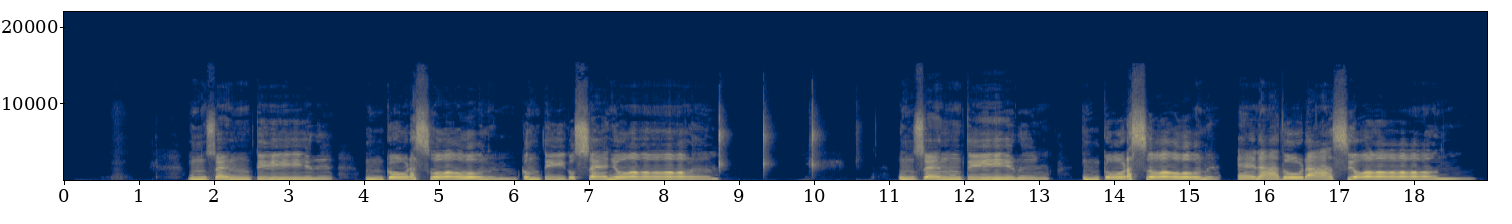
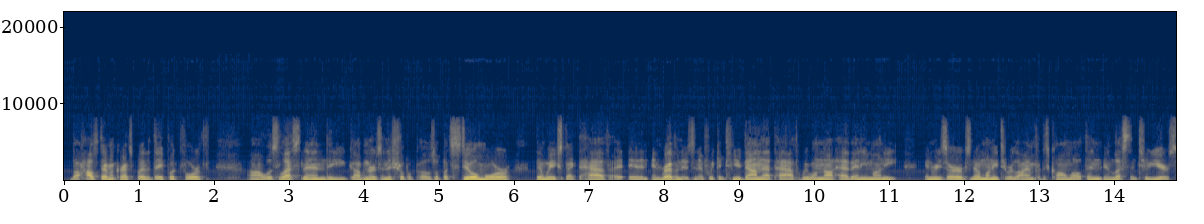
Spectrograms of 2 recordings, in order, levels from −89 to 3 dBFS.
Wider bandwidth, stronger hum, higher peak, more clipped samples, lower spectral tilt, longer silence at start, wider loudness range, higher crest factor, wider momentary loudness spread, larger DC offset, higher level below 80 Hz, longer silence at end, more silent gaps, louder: first, 11.5 kHz vs 8.4 kHz; neither; about the same, -8 dBFS vs -6 dBFS; neither; second, -3.5 dB/octave vs -7 dB/octave; first, 1.65 s vs 0.1 s; first, 7 LU vs 3 LU; about the same, 16 dB vs 20 dB; first, 15 LU vs 9 LU; neither; second, -62 dBFS vs -54 dBFS; first, 0.2 s vs 0 s; neither; first, -22 LUFS vs -26 LUFS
